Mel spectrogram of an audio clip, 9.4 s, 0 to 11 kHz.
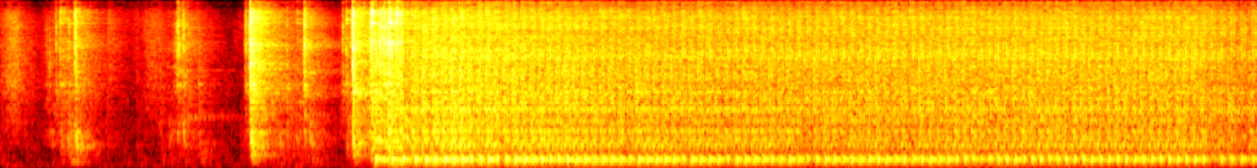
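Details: Freshly rebuilt Predator 212 on a Motovox minibike, new billet parts, rod and cam: a few pulls, catches and settles into a steady even putter with no knocks, running healthy.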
